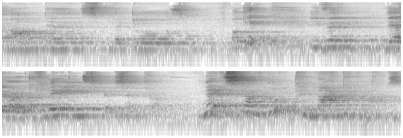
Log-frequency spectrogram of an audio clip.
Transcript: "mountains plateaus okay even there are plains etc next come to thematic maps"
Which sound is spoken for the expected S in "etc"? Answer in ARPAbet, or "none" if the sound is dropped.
S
